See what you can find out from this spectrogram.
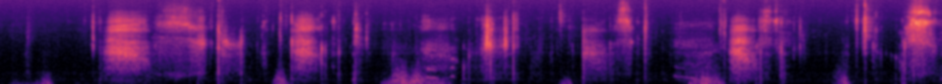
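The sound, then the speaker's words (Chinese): Wet licking and smacking mouth sounds, close and fairly soft, arrive in many irregular bursts across about nine seconds, some with a crunchy, chewing-like texture. “先舔舔主人吧。”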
